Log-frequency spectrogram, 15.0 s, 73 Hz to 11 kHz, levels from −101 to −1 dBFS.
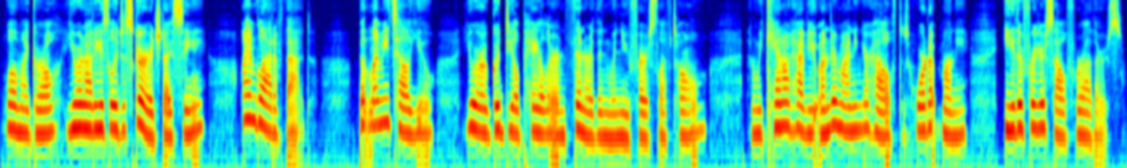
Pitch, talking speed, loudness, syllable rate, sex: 220 Hz, 205 wpm, -20 LUFS, 5.6 syllables/s, female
